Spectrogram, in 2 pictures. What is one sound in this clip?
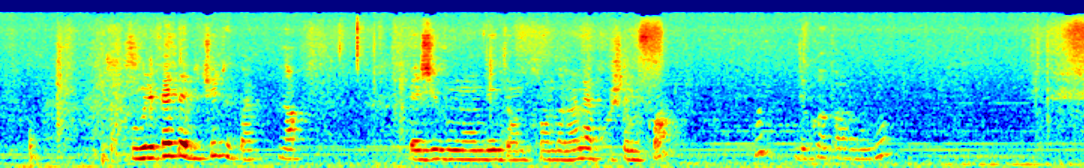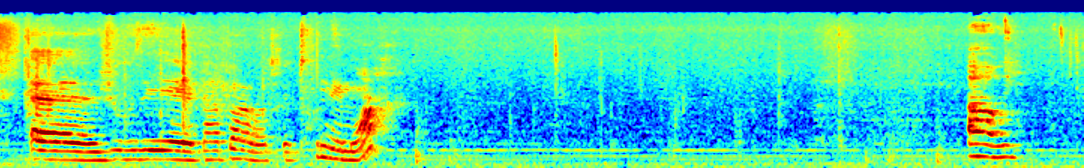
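A young girl speaks calmly nearby.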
